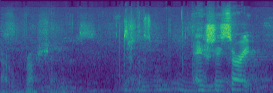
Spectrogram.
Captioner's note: crowd talks amongst themselves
